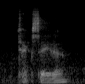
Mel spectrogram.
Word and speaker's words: Texada: Texada? – Yeah.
